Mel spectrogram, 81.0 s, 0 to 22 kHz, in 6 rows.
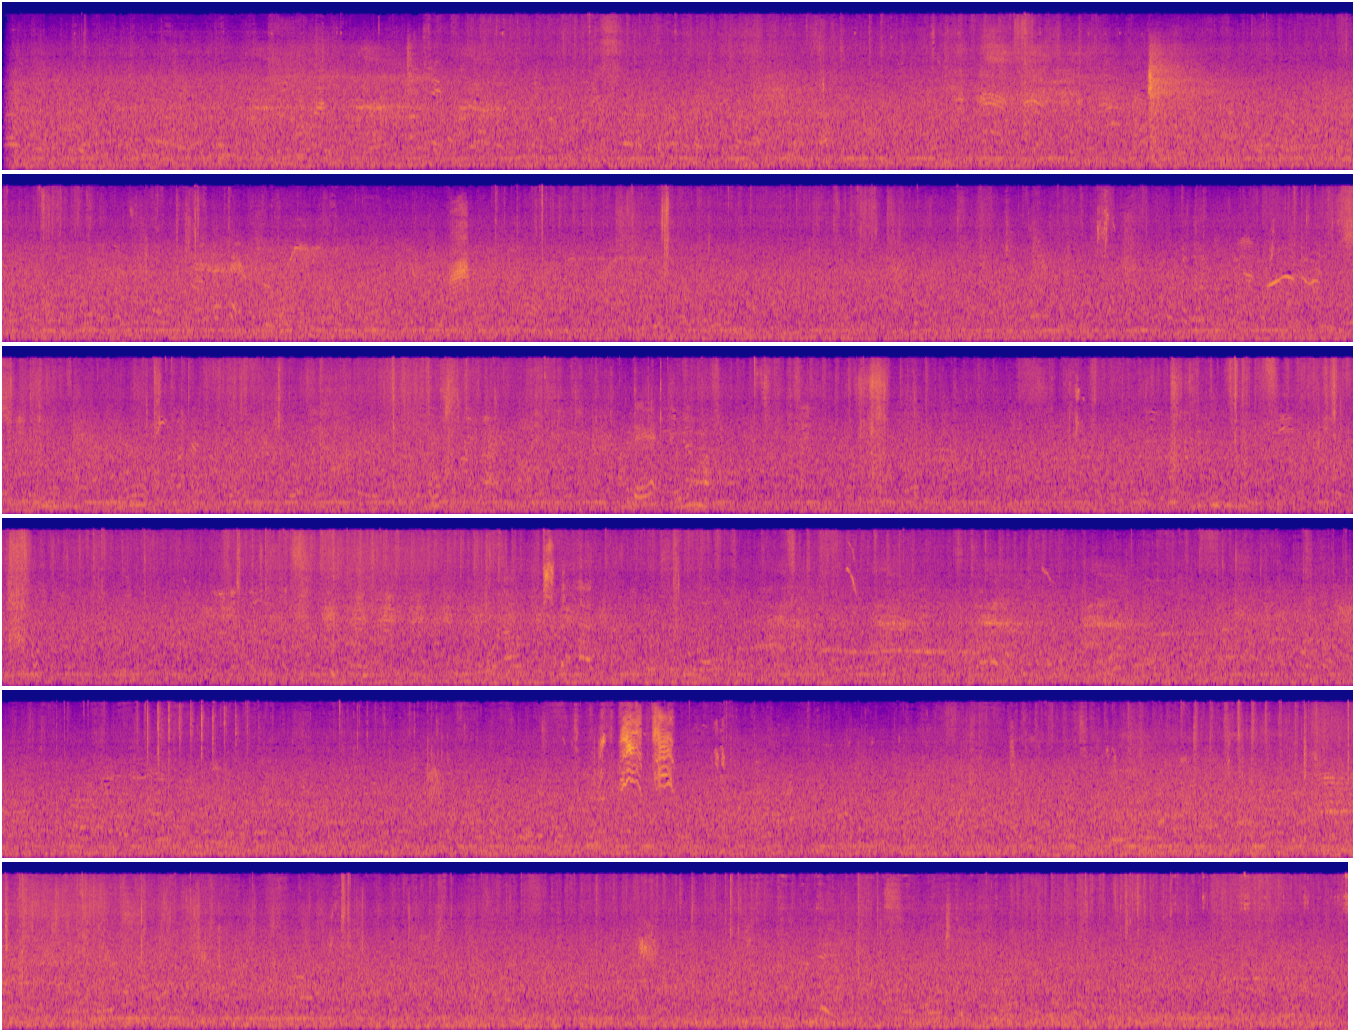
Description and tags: Under the Eiffel tower in Paris : tourists and ducks recorded on DAT (Tascam DAP-1) with a Rode NT4 by G de Courtivron.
